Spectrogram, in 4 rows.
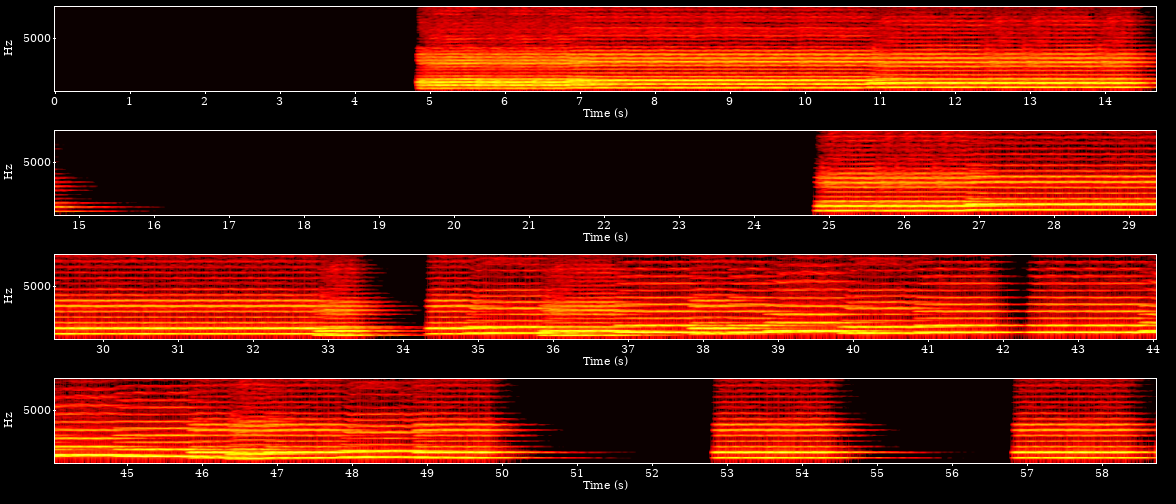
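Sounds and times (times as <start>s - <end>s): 
soprano singing a solemn mass: 4.8s - 15.1s, 24.8s - 50.5s, 52.8s - 54.9s, 56.8s - 58.7s.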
